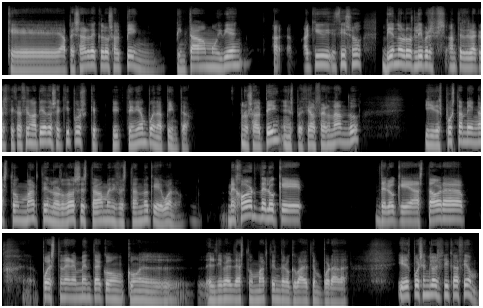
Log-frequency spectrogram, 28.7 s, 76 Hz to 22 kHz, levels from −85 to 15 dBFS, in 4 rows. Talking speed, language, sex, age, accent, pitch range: 155 wpm, Spanish, male, 30-49, Spanish, 120-160 Hz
